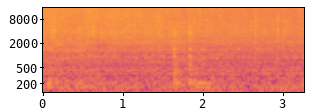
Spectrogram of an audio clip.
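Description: Chicken wings frying in a pot as the base for tinola give off a steady, close sizzle with a few soft pops and stirring scrapes, continuous throughout with no talking.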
